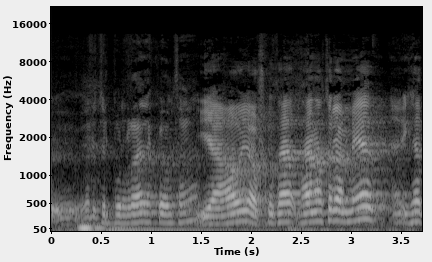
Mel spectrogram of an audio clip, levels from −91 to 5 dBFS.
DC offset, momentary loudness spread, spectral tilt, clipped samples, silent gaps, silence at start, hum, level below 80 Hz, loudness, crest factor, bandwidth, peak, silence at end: under 0.1%; 7 LU; -5.5 dB/octave; under 0.1%; none; 0 s; none; -42 dBFS; -31 LUFS; 16 dB; 13.5 kHz; -14 dBFS; 0 s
